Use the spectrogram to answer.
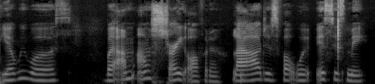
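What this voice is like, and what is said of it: East Coast accent, slightly Southern. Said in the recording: “That's that East Coast shit. Your accent getting a little southern, but that East Coast up in you.”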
